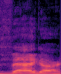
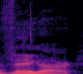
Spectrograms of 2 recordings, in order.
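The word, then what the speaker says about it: Vhagar: monster later so um it's vagar not vegar it doesn't pronunciation doesn't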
